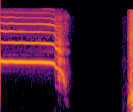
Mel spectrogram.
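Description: A single steady high-pitched tone with a flat, unwavering pitch, held for about a second and then cut off.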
